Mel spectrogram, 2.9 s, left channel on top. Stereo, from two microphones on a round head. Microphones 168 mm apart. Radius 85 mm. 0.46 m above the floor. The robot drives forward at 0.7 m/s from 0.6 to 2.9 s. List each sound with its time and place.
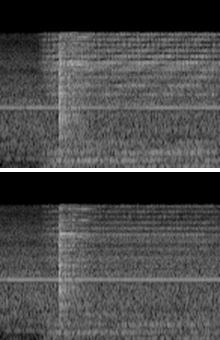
0.8 s cutlery clinking: 15° left (ahead or behind), 0.5 m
